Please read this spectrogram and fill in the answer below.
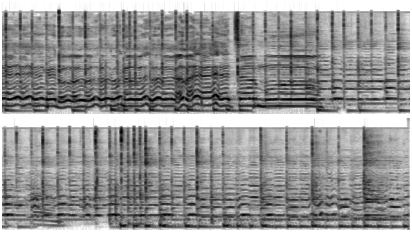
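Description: Carnatic classical music: a male voice sings ornamented, sliding phrases with the violin following closely over a steady drone, while the mridangam plays strokes. About four seconds in the singing drops out and the violin carries on with the mridangam.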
